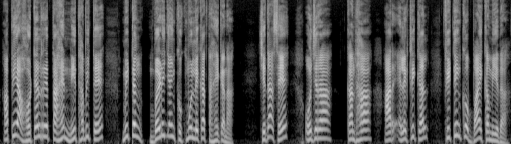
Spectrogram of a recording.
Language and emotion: Santali, angry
